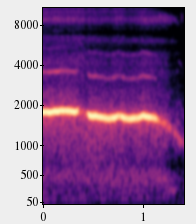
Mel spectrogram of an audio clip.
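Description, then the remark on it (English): A person whistles a single sustained note, clear, with a brief dip near the start before the tone holds steady and then slides slightly downward as it fades out. “No, give me a clean whistle for this is, I'm going to save this to my Foley file.”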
